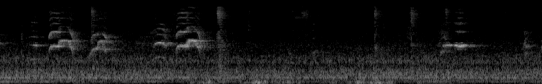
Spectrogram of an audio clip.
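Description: Small birds chirping: a few short, high, rising chirps, several close together in the first two seconds and one more near the end, with faint clicks in between.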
